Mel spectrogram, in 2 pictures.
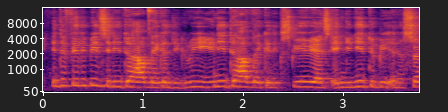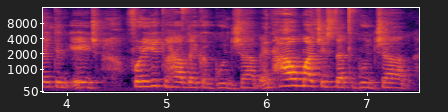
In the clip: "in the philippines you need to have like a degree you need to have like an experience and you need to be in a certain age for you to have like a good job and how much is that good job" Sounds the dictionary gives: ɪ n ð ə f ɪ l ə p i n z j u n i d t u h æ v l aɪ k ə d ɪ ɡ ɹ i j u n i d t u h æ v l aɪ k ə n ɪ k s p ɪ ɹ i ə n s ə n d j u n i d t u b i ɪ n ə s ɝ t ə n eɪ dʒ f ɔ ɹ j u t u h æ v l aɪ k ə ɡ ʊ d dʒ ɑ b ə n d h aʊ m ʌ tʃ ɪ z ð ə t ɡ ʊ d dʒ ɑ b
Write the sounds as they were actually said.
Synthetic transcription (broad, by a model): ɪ n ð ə f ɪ l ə p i n s j u n i d t u h æ v l aɪ k ə d ɪ ɡ ɹ i j u n i d t u h æ v l aɪ k ə n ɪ k s p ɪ ɹ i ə n s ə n j u n i d t u b i ɪ n ə s ɝ t ə n eɪ dʒ f ɔ ɹ j u t u h æ v l aɪ k ə ɡ ʊ d dʒ ɑ b ə n d h aʊ m ʌ tʃ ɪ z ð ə t ɡ ʊ d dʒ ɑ b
